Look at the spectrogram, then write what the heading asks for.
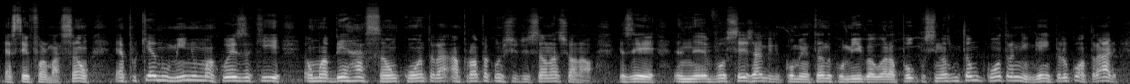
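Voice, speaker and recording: A man's voice: fairly high pitch, quick pace, few pauses, darkish tone, a little hiss or hum. A Brazilian man hosting an interview, talking indignantly in long run-on sentences with many restarts. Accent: Brazilian Portuguese. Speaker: interview host. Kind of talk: conversational interview.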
